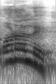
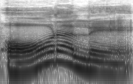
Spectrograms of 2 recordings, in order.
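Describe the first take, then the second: First: It is said quickly, in a hurried tone. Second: It is said in an amazed, impressed tone. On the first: The speaker tells someone to hurry up. "like quick" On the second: The speaker is impressed. "it could be like, wow, or amazing"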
